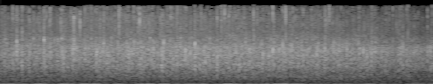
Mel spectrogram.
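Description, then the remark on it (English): An audience at a sermon breaks into steady, sustained applause, dense clapping at an even level for several seconds without pause. “So what he says, yes, you can go ahead and clap.”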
